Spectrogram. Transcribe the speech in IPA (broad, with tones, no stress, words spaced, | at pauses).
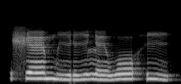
ʃɛ˧mi˨ ɾi˨˦le˧wo˦ hi˦˨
